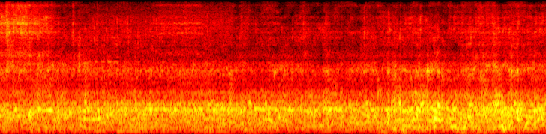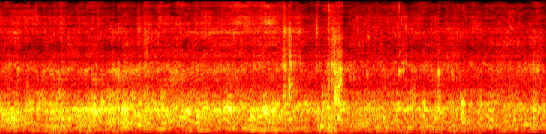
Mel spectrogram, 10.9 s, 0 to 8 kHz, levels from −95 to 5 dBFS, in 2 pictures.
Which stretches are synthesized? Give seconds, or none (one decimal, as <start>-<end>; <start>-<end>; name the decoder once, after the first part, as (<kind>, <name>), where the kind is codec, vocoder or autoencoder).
0.0-0.9 (codec, HILCodec); 2.3-9.0; 9.5-10.9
